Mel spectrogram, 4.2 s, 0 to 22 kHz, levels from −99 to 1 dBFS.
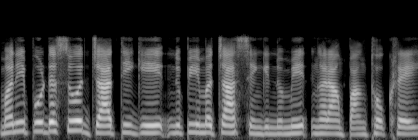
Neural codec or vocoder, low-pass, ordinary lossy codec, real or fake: none; 7.2 kHz; Opus, 64 kbps; real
